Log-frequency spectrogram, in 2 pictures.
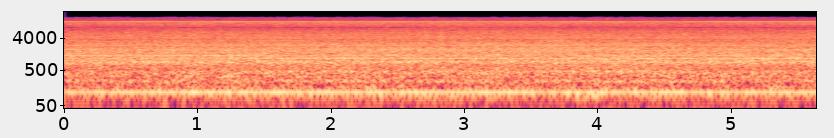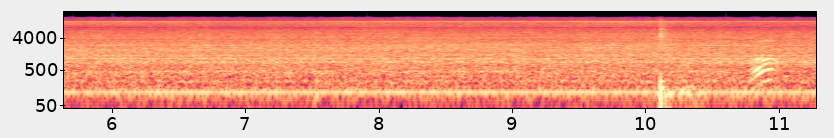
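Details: Repaired Dyson DC22 vacuum, previously broken and clogged, tested at the hose end after reassembly: constant high-pitched motor whine and steady airflow, brief rattle of debris sucked up near the end, normal suction.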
